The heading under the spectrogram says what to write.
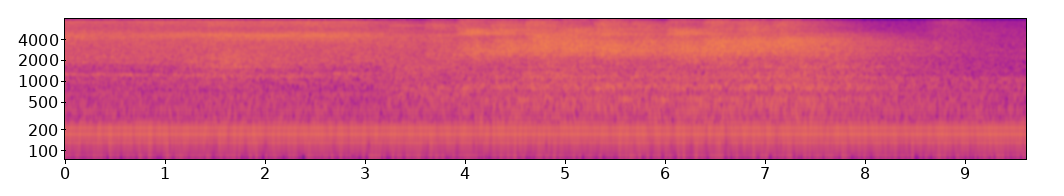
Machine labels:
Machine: pump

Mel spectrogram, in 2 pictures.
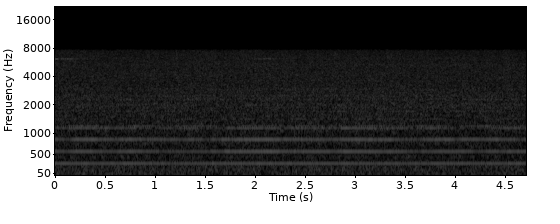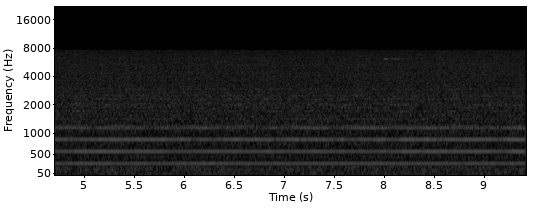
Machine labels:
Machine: fan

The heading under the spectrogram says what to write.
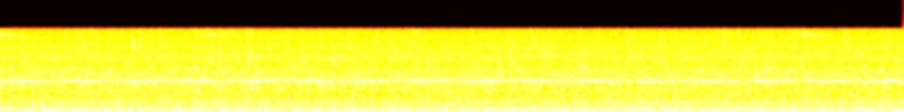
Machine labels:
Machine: pump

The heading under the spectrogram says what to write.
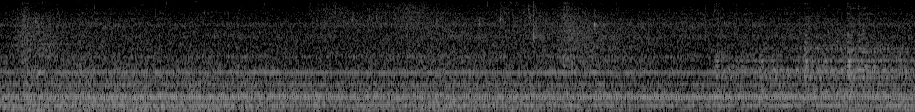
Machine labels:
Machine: pump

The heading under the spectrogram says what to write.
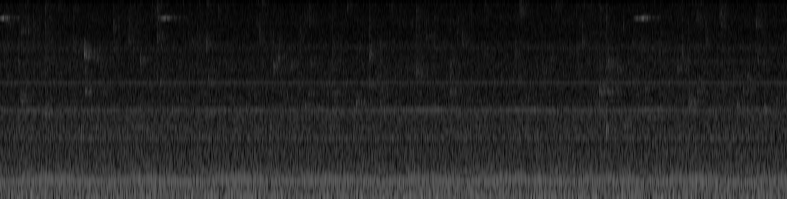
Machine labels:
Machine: pump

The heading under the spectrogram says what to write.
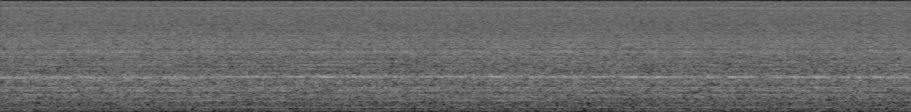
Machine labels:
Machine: fan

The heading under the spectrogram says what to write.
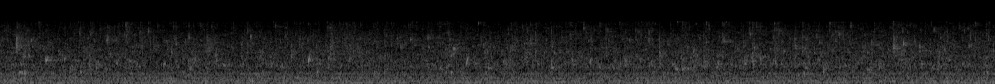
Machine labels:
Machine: pump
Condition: normal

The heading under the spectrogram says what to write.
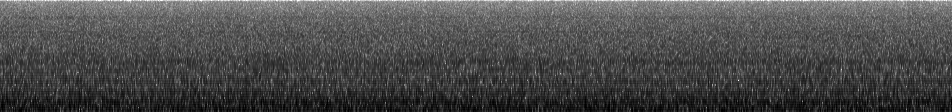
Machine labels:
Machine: slide rail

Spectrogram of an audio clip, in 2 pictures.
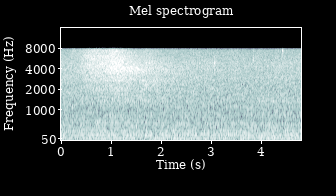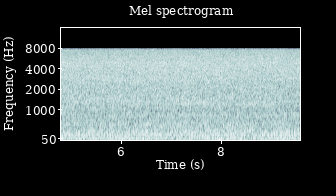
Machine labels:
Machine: pump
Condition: normal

